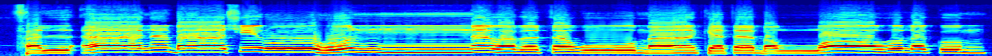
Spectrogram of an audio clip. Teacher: نون مشدد پر غنہ ہوگا، با ساکن پر قلقلہ ہوگا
